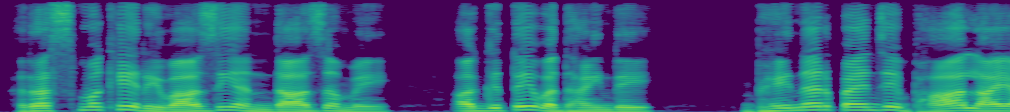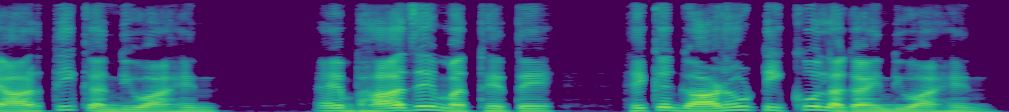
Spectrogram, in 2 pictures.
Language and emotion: Sindhi, neutral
